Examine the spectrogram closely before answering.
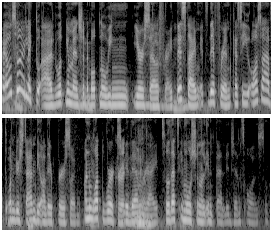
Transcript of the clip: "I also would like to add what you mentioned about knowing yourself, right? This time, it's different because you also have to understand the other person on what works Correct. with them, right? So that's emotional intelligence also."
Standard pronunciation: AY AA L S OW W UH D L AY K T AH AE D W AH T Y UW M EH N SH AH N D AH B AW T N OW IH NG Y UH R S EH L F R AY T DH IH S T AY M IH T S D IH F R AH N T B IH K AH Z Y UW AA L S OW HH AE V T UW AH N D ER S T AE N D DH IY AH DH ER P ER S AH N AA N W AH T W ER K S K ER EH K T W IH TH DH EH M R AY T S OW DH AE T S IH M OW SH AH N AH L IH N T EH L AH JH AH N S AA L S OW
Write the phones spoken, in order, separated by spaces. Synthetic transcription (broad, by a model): AY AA L S OW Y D L AY K T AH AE D W AH T Y UW M EH N SH AH N D AH B AW T N OW IH NG Y UH R S EH L F R AY T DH IH S T AY M IH T S D IH F R AH N T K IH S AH Y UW AA L S OW HH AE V T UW AH N D ER S T AE N D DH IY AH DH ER P ER S AH N AA N W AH T W ER K S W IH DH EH M R AY T S OW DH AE T S IH M OW SH AH N AH L IH N T EH L AH JH AH N S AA L S OW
